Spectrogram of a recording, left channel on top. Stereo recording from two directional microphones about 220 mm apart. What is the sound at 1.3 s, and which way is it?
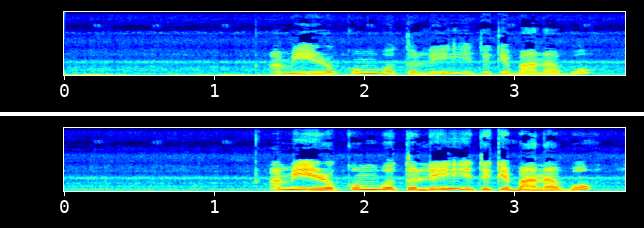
A child's voice, 20° right (ahead or behind).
